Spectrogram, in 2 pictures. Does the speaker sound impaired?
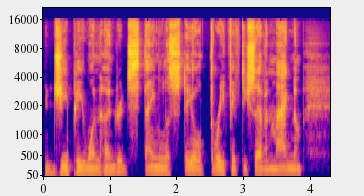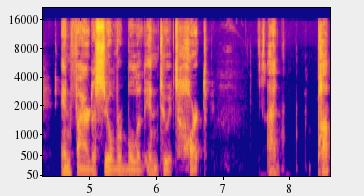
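No.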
